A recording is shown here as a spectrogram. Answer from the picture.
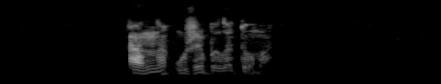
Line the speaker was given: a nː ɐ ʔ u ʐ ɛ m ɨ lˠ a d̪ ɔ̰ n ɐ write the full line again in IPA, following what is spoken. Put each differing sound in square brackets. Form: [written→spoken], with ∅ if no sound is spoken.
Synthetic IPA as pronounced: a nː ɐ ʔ u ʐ ɛ [m→b] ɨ lˠ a d̪ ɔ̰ [n→m] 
